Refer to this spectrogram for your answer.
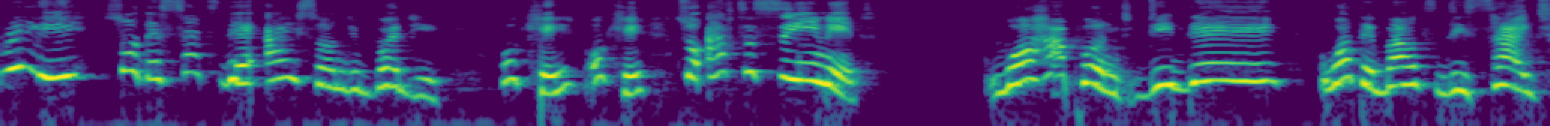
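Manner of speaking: mock astonished, eager tone. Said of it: "you can hear the surprise in his voice".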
